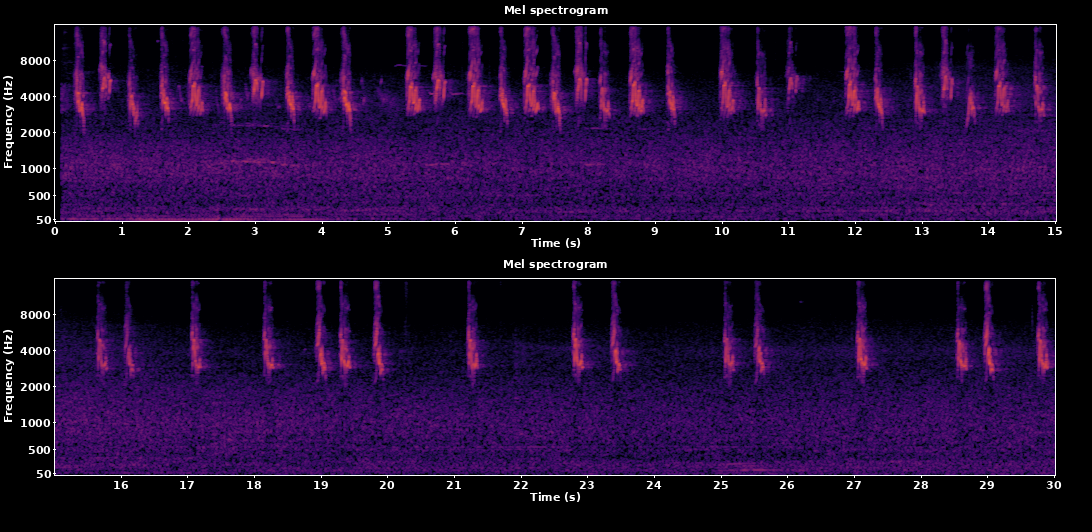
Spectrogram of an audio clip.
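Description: A small songbird calling with short, high chirps, each dropping in pitch, repeated about one or two a second, sometimes in quick pairs. A steady low rumble sits underneath, stronger in the first few seconds.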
